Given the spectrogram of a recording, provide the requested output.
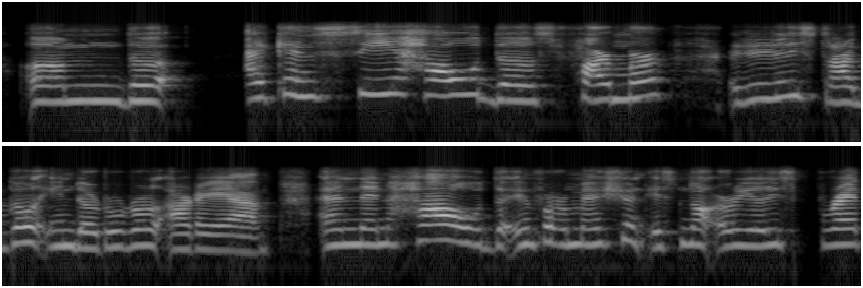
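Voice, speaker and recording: A woman with a strong non-native accent, high-pitched with ordinary pitch variation, at a fairly slow pace over a quiet background. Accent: thick non-native. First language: not English. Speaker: volunteer presenter, environmental project officer. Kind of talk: short personal presentation. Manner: halting, many fillers.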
